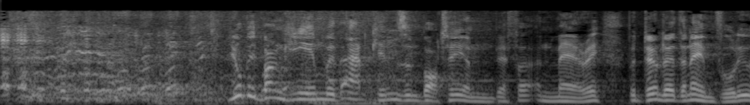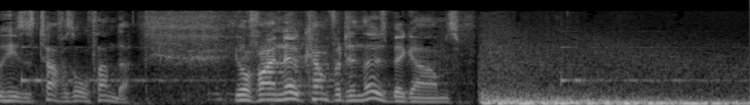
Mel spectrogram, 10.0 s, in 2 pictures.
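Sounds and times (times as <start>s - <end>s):
laughter: 0.0s - 2.5s
speech: 1.5s - 8.4s
bomb explosion: 8.2s - 9.9s.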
